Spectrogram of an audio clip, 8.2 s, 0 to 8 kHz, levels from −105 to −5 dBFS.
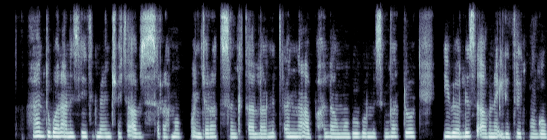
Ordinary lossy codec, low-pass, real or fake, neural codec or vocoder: Opus, 64 kbps; 7.2 kHz; real; none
